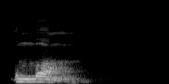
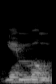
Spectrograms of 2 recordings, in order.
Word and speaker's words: Gembong: salah sama orang-orang membacanya gem 10 padahal Nama saya ini Gembong tapi kalau orang Medan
